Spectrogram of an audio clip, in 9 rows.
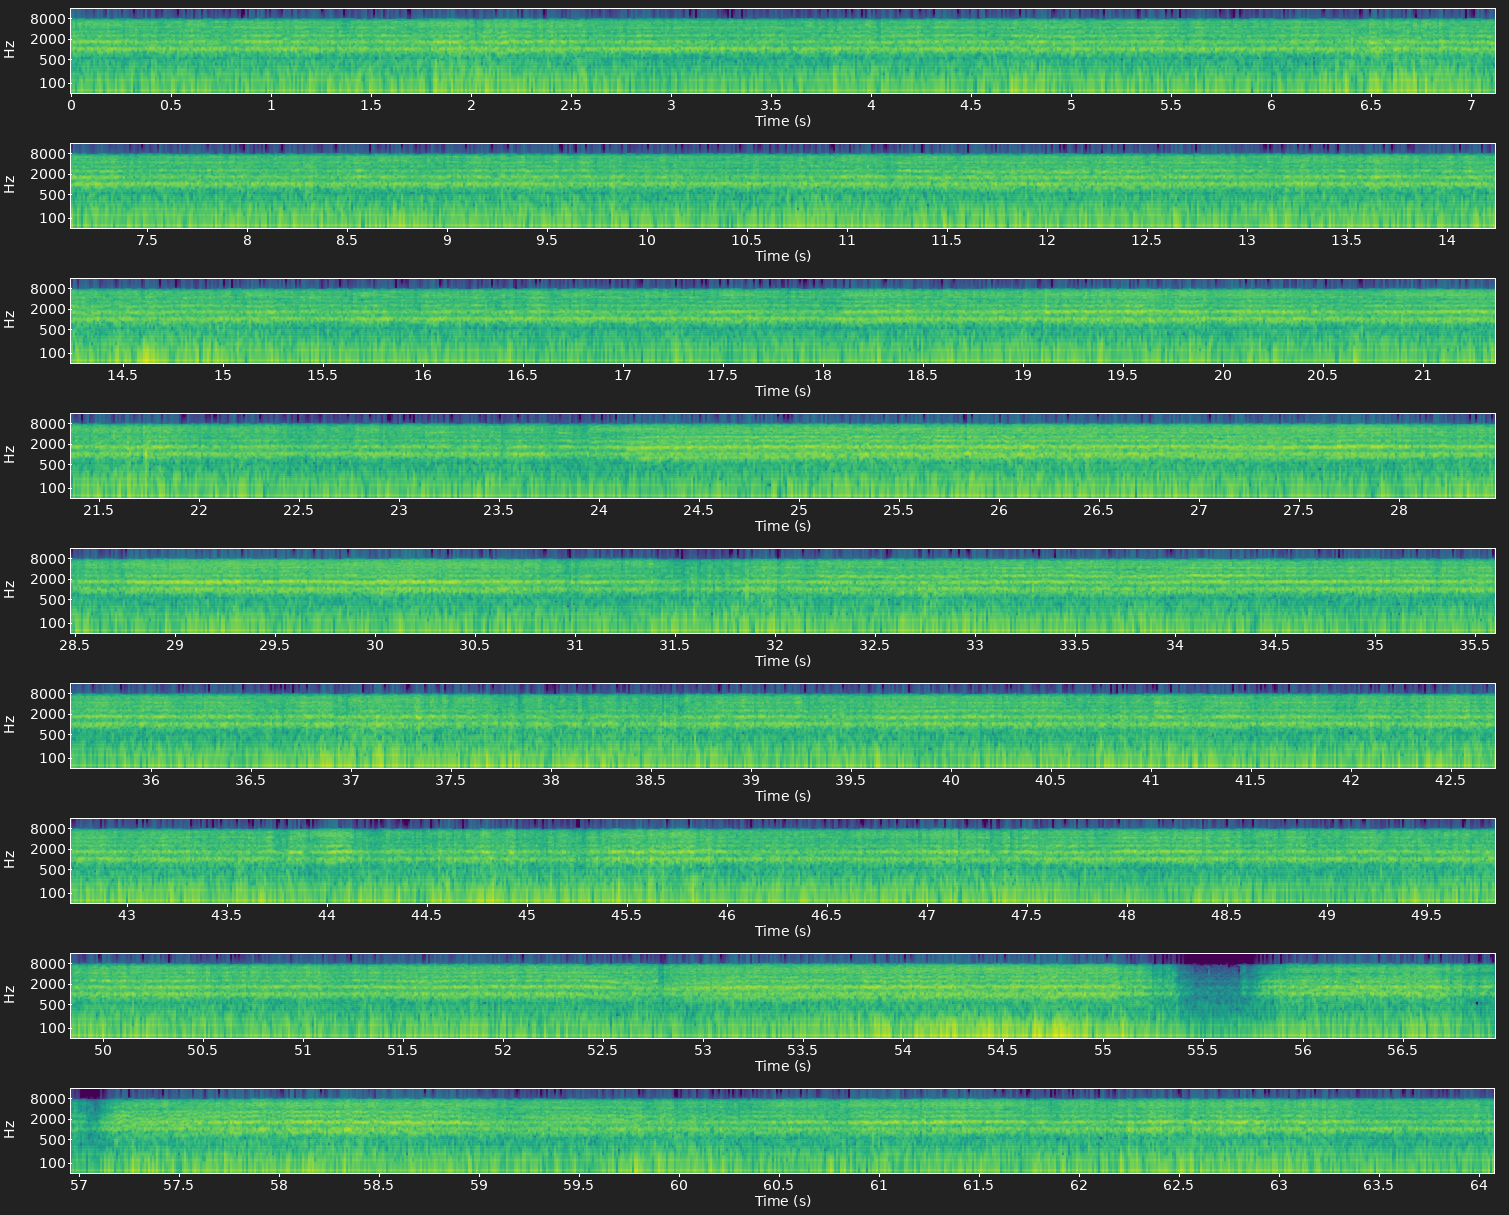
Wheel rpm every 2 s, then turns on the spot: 230, 230, 230, 230, 230, 240, 220, 220, 230, 230, 230, 230, 200, 200, 230, 230, 220, 230, 230, 230, 230, 230, 230, 230, 230, 230, 210, 170, 120, 190, 210, 230.
none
